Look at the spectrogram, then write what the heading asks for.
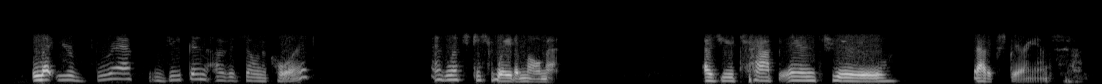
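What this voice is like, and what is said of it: Lowered, calmer voice. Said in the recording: “you can hear it in my voice. My voice has dropped down ... that kind of elevated my nervous system, and now it's dropped down”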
